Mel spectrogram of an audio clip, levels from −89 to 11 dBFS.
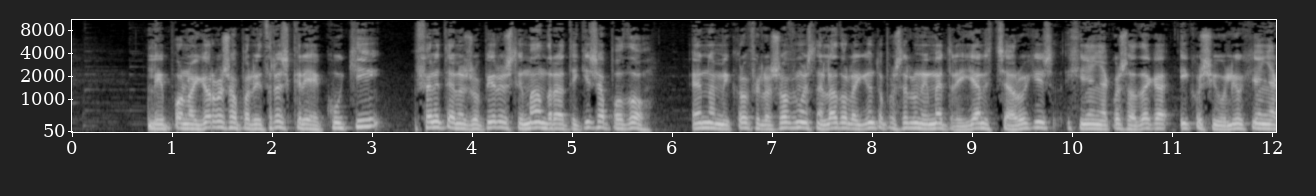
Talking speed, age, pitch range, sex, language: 135 wpm, 50-69, 110-145 Hz, male, Greek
